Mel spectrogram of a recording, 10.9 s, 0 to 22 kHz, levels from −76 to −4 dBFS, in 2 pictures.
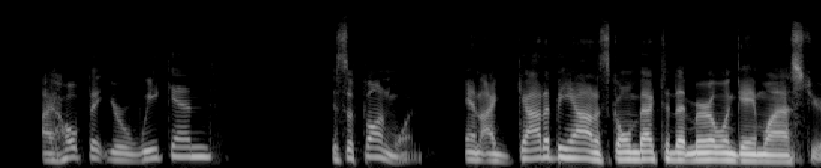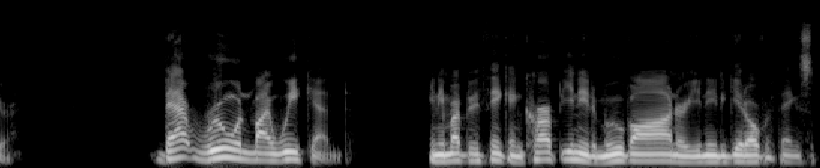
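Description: Automatic gain rising: the level control judged the input too quiet and raised gain, lifting speech and background together by about 4 dB from 0.7 to 1.54 s and about 8 dB from 2.42 to 4.52 s.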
